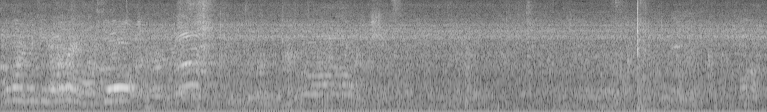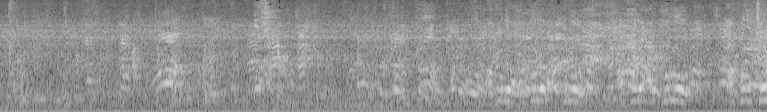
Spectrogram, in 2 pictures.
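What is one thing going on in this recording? Teenage boys shout to each other across an open outdoor pitch.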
